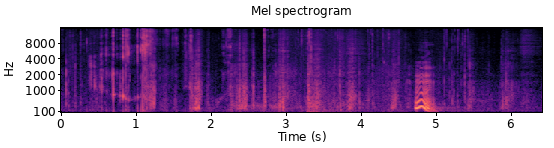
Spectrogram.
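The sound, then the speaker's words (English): Loud crunching of Tangy Tamarind Doritos tortilla chips being chewed, a rapid irregular series of crisp crunches lasting several seconds, with a brief hummed murmur near the end and no talking. “Apologize for the crunching.”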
